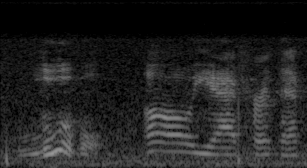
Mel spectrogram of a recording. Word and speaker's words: Louisville: The E is silent, though. Spokane, Washington. Spokane. And? Louisville. It's not Louisville. No. What? It's Louisville.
